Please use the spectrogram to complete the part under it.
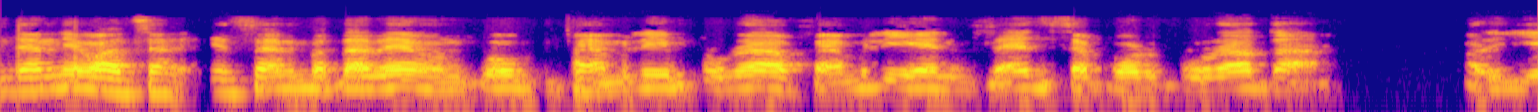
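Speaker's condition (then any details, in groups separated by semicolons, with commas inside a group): Bulbar ALS; bulbar onset; voice strong and loud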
